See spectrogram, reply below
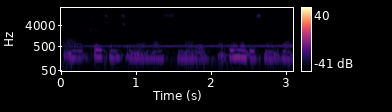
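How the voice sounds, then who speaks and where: A Nigerian woman whose native language is Yoruba, chatting casually with viewers on a live stream, sometimes dropping to a soft whisper. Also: sits low, level tone, quick pace, creaky, heavy background noise. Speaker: livestream host. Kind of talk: casual live chat reading comments.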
